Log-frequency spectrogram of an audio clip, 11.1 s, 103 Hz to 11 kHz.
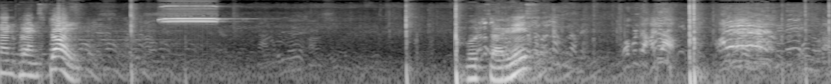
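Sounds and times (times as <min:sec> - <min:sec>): referee's whistle blast: 0:02.1 - 0:03.5.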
